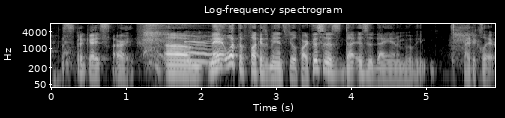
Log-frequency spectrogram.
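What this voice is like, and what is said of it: Usual voice. Nothing is said of it.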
